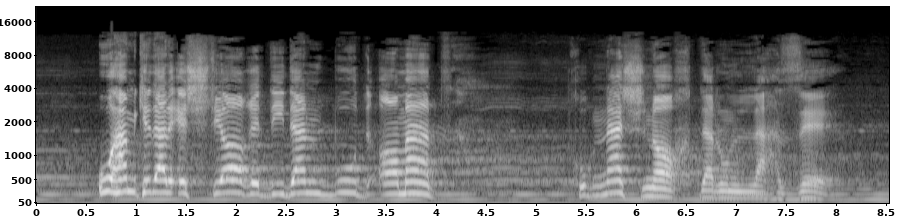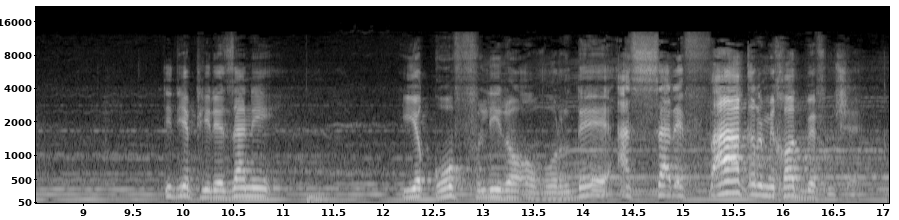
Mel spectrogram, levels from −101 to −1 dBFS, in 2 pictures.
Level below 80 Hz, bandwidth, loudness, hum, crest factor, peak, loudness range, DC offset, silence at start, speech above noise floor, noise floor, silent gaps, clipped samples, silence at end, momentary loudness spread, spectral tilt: -64 dBFS; 13 kHz; -22 LUFS; none; 24 dB; 0 dBFS; 12 LU; 0.5%; 0 s; 20 dB; -42 dBFS; none; under 0.1%; 0 s; 25 LU; -4 dB/octave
